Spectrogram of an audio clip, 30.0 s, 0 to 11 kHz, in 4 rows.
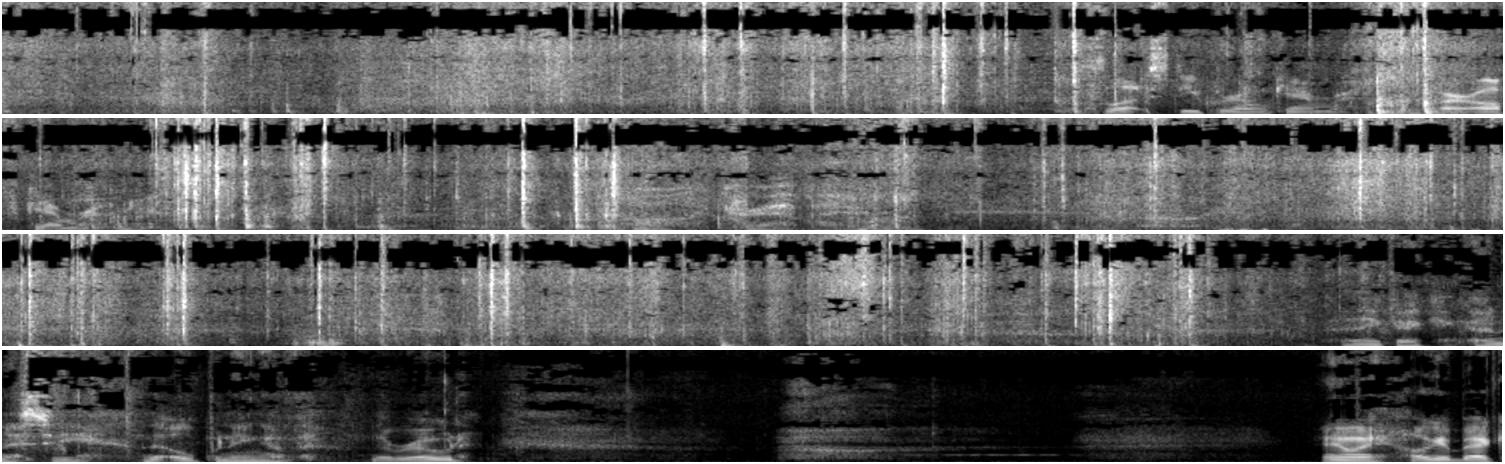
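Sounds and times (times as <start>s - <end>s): footsteps crashing through brush: 0.0s - 21.6s
hard breathing: 8.3s - 21.6s, 24.0s - 29.1s.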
